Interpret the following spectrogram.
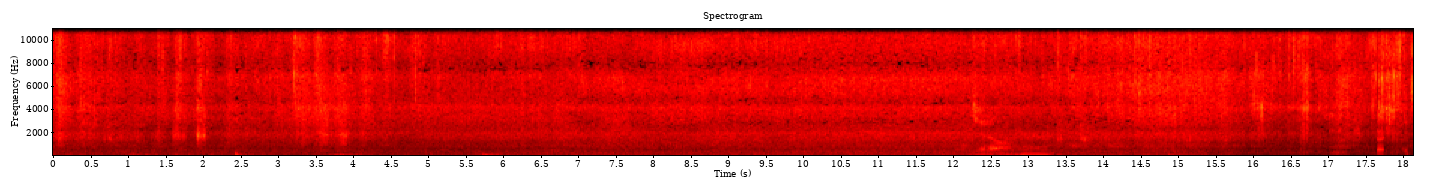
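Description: Garden hose throwing a fine, sprinkler-like fan of spray over a flower bed: a steady hiss of water falling on the leaves and soil.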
